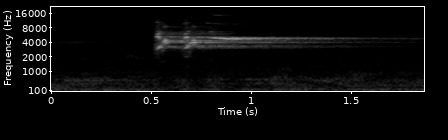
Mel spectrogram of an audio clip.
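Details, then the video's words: European goldfinch of the Widani type singing one brief high twittering burst with a long, ringing, fading tone after it, over a faint low hum. "تغريد رائع أناقة في الأداء طائر الحسون الويداني"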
